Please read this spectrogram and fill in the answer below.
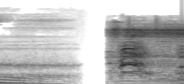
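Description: A low, drawn-out groan-like vocal sound, falling slowly in pitch and fading out about a second in. After a brief silence, music and voices in a karaoke room start.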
